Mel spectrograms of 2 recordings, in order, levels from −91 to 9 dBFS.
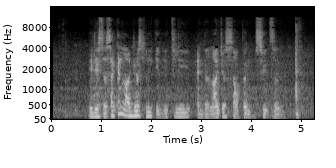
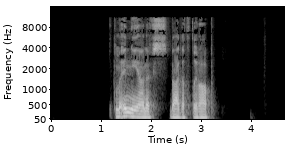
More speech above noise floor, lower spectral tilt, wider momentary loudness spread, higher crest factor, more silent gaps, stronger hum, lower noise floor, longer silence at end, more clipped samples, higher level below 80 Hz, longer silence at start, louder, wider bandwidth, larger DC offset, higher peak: second, 25 dB vs over 76 dB; about the same, -6 dB/octave vs -5 dB/octave; first, 11 LU vs 7 LU; about the same, 18 dB vs 18 dB; neither; neither; second, -43 dBFS vs under -90 dBFS; second, 0.15 s vs 1.5 s; neither; second, -50 dBFS vs -32 dBFS; second, 0.3 s vs 1.25 s; second, -20 LUFS vs -14 LUFS; about the same, 11.5 kHz vs 11.5 kHz; neither; about the same, -2 dBFS vs 0 dBFS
